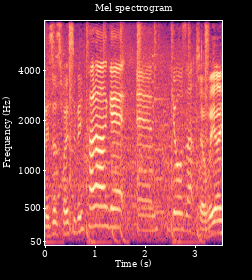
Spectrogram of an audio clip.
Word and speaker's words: Karaage: other people say in that's Japanese that's not pronounced right. Like edamame. Edamame. Edamame. Edamame. Karaoke. Karaoke. Karaoke. Karaoke. Garage with Gyoza. garage with gyoza. What is it supposed to be? Karaage and gyoza.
